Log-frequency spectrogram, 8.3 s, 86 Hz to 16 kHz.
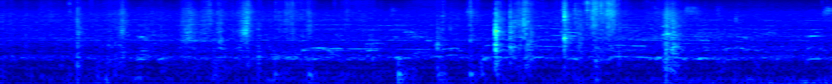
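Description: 2021 Topps Chrome Update Series hobby box and its foil card packs being handled: soft rustling and crinkling of the wrappers and cardboard, with a few sharper clicks and taps as packs are pulled out and set down in a stack, the sharpest about five seconds in and near the end.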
